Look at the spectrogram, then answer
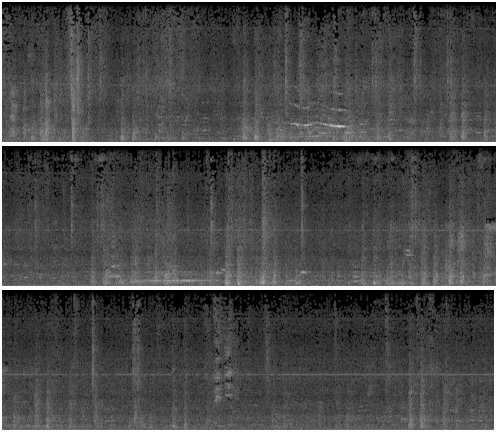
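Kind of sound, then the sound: vehicle, train running on rails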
